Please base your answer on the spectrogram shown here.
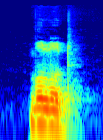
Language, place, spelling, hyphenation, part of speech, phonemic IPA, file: Azerbaijani, Baku, bulud, bu‧lud, noun, /buˈɫud/, LL-Q9292 (aze)-bulud.wav
- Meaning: cloud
